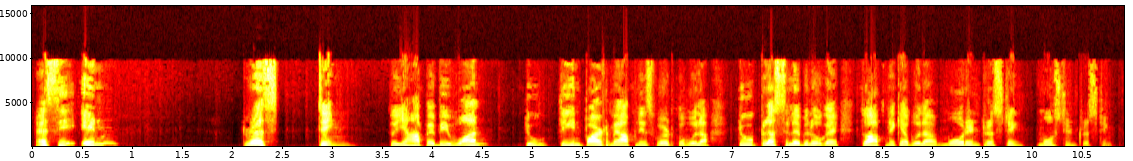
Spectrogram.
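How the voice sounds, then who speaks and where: Animated young man lecturing on grammar. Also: a little high, moderate pace, dry recording. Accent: Indian English. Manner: animated, addresses students as friends and brother, mixes English into speech. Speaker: English teacher. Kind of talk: exam-prep grammar lecture.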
